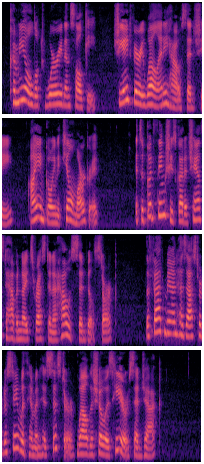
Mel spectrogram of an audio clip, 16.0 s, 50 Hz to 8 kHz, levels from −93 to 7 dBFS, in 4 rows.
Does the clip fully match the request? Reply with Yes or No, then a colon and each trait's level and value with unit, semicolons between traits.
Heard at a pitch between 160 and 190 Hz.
No: high, 220 Hz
